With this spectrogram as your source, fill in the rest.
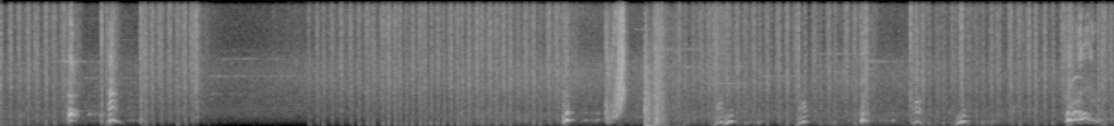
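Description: Quick footsteps patter on soft ground.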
